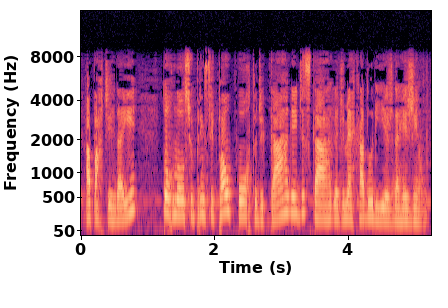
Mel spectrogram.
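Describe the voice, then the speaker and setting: A woman delivers scripted documentary narration in a measured, formal manner. Her voice sits at an ordinary middle pitch and stays composed. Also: soft background music.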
